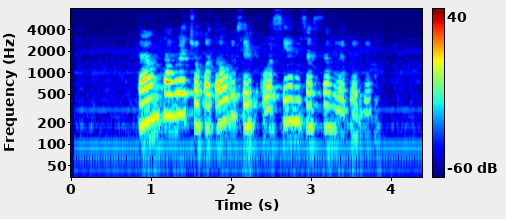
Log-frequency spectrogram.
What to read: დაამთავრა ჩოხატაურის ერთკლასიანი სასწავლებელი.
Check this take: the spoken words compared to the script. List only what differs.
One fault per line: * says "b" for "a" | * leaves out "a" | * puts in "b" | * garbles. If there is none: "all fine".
all fine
